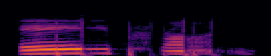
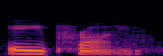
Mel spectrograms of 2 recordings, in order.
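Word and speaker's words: A′: Now, technically they're ticks, but we pronounce it A prime. A prime. B prime. Right? So the mathematics is that it's a little tick mark, but you pronounce it A prime.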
